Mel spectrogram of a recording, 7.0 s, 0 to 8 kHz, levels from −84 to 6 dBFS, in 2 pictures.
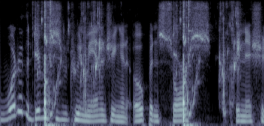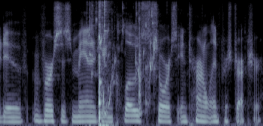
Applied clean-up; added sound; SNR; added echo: none; Water / Splash, splatter; 1 dB; none.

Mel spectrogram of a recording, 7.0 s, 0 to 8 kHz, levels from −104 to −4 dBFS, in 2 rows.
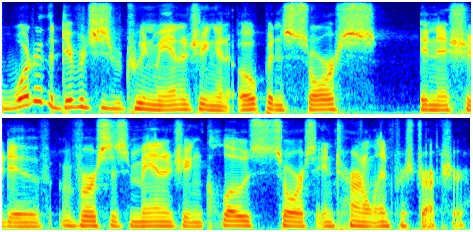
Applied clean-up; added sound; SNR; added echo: none; none; none; none.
